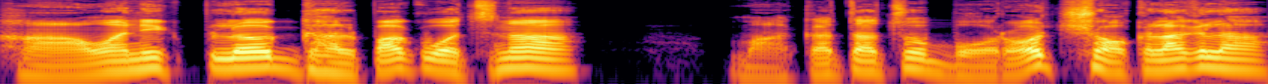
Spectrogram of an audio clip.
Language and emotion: Goan Konkani, fearful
